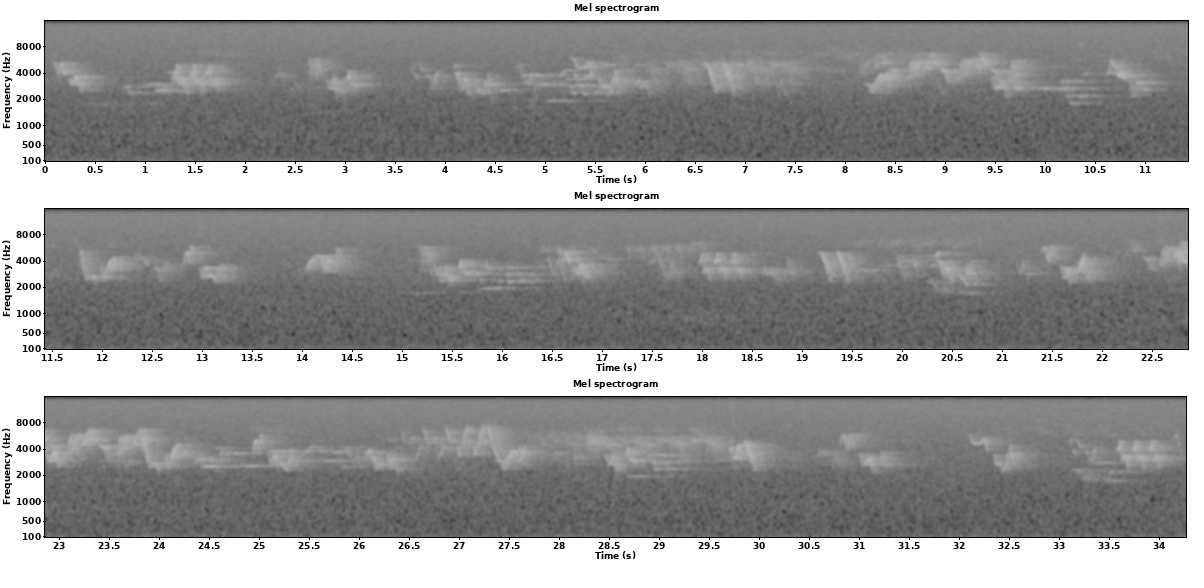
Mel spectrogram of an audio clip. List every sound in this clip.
Red-eyed Vireo, Wood Thrush, Hermit Thrush, Ovenbird, Common Yellowthroat, Black-throated Blue Warbler, Chestnut-sided Warbler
